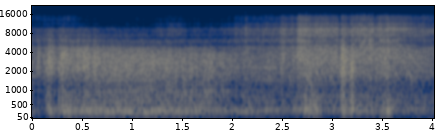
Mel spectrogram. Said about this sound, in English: That was one of the millions of trees cut down each day for the paper industry. The heavy buzzing of machinery, the creaking of trees as they fall to the forest floor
